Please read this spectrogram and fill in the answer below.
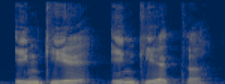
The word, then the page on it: inquiet, inquieta: inquiet, inquieto; Provençal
